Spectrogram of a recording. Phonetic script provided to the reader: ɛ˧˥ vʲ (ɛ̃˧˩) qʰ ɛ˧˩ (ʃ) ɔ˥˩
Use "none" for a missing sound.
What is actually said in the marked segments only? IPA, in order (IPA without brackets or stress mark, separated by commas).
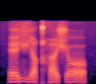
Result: ɛ˧˩, ʃ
